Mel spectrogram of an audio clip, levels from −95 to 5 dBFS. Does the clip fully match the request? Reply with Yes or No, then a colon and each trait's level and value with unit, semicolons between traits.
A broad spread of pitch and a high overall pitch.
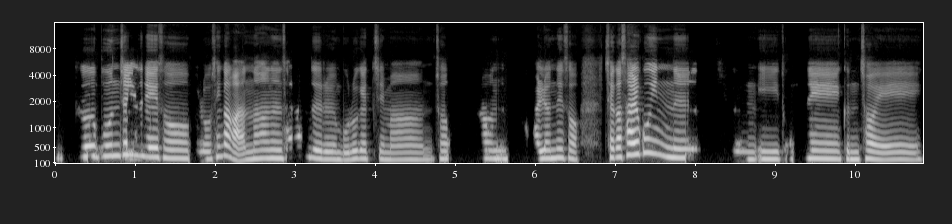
No: average, 3.2 semitones; high, 205 Hz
